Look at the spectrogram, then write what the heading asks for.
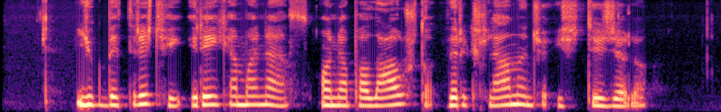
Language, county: Lithuanian, Telšiai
